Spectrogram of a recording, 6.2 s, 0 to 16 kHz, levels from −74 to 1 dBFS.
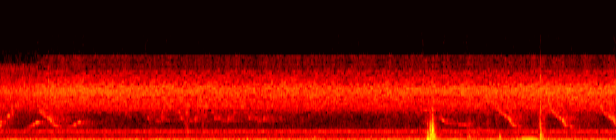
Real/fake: real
